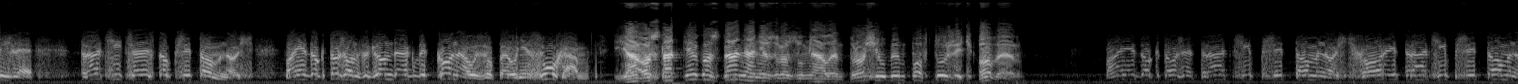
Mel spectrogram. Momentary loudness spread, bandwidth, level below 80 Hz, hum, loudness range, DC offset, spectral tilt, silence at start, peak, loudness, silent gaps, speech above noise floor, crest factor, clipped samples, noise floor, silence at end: 16 LU; 19 kHz; -62 dBFS; 50 Hz at -60 dBFS; 11 LU; under 0.1%; -3 dB/octave; 0 s; -6 dBFS; -25 LUFS; none; 34 dB; 20 dB; under 0.1%; -60 dBFS; 0 s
